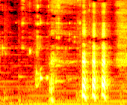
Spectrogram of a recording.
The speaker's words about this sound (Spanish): Ahí están los hielos.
